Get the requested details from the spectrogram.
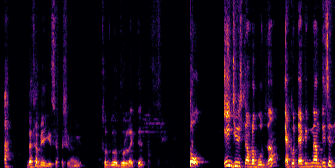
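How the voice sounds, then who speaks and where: A man whose voice sits high with a darkish tone teaches exam prep online, demonstrating with his tongue and lips. He tends to repeat himself and ask students questions, and a camera mic records him in a classroom with a board.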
